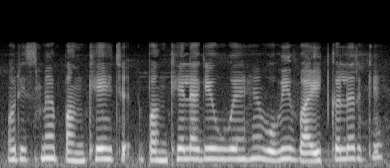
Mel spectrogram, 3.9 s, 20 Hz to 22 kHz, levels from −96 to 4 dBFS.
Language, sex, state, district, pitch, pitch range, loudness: Hindi, female, Madhya Pradesh, Bhopal, 235 Hz, 210-245 Hz, -15 LUFS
